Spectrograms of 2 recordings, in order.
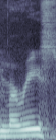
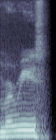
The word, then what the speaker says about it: Maurice: were all right the I said the mace Richard trophy but um I was corrected because it is Canadian it is pronounced the Maurice R Trophy and that is for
